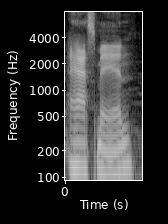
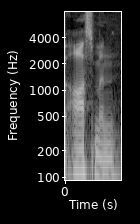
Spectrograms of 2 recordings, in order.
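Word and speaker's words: Assman: quote an unacceptable slogan CBC reports the ass man yeah this is Kramer's Kramer's I know it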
